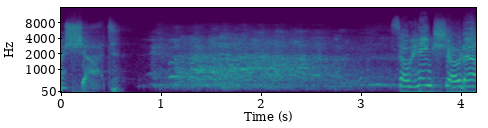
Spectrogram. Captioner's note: audience laughs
